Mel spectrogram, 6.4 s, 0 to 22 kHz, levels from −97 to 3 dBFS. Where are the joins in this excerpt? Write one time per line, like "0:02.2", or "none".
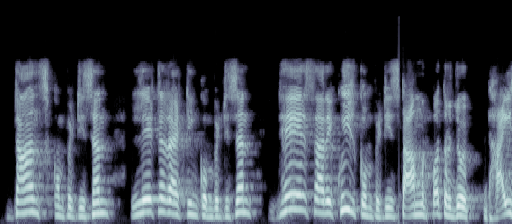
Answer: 0:04.9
